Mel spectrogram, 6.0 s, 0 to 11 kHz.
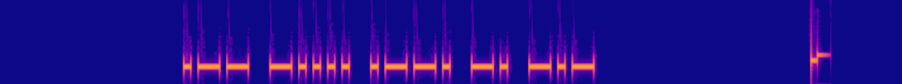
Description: Morse code, heard as a keyed tone, about 25 wpm, 700 Hz. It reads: W6PNK
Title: USA Call Signs - 5 Characters - 2x Character Spacing - 25wpm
